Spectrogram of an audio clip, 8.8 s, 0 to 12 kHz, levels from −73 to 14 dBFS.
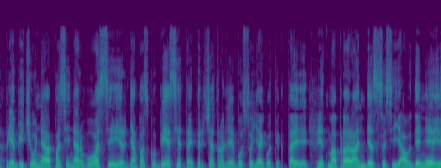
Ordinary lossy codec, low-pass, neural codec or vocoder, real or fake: MP3, 64 kbps; 9.9 kHz; none; real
